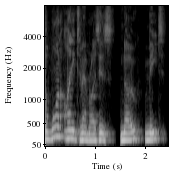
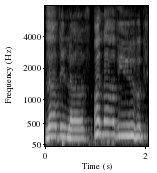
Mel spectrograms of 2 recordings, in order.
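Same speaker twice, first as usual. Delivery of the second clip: put-on Liverpool accent, pitched up high; 7 semitones higher, 3 dB quieter than usual. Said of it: "makes the [name] sound".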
